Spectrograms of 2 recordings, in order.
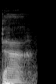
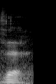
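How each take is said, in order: First: The word begins with a d sound. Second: The word begins with a th sound.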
